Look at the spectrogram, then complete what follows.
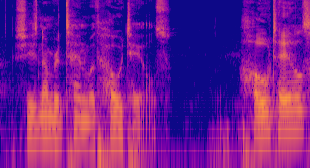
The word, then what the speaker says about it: Heaux: Hotels? Hotels, like hoe, but it's spelled like hoax. You know, like a UX in there.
